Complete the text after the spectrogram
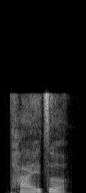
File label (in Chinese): "牌子", Chinese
